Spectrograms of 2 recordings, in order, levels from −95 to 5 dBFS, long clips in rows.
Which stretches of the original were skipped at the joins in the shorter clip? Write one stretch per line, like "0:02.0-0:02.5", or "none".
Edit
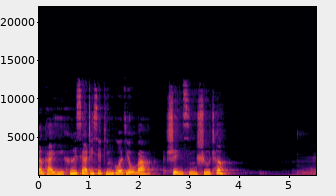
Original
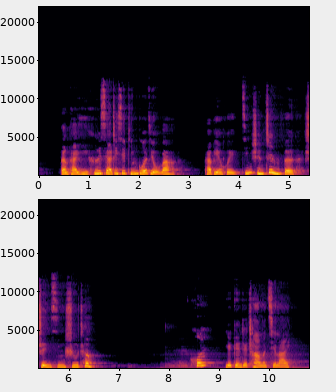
0:03.0-0:05.2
